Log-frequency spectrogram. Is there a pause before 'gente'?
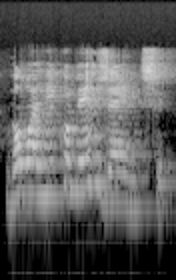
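no. It is said without a pause before gente.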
